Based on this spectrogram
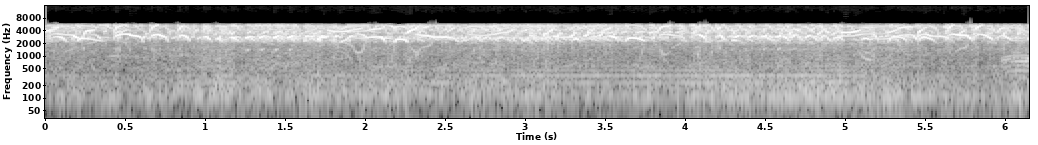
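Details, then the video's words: Whistling ducks fighting over food give many high, squeaky whistles that overlap and rise and fall without a break, a steady clamour throughout. "Whistle Duck Fight"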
